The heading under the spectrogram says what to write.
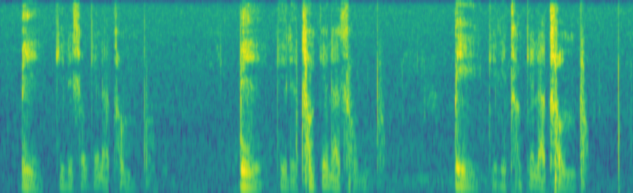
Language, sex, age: Southern Sotho, male, 30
